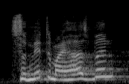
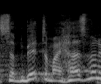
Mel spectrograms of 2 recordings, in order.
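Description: First: "Submit to my husband?" higher, "husband" rising; second take pitched up in protest; rising indignation. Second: Said in the usual way. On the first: Retold or imitated. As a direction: push the disbelief up. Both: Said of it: "maybe you're saying".

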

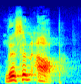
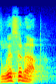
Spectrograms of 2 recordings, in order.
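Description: First: Slow, louder, higher "Listen up" with the stress on "listen"; emphatic command. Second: Said in the usual way. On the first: Shown as a demonstration. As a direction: hit "Listen" hard and draw it out slowly. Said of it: "Let me give you two in English". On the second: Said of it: "means listen up".

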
